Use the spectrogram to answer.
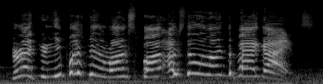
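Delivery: high, whiny sidekick voice; pleading character voice. Acted.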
